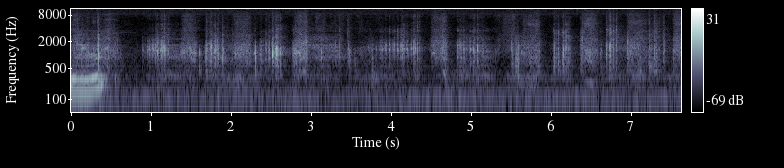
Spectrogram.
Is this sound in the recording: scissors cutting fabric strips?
yes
